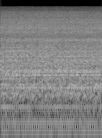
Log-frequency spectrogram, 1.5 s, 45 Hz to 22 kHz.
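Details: 2002 Mercury Sable after new plugs, wires, coil pack and valve cover gaskets: even, steady idle under heavy hiss, no stumble; engine runs smoothly with no misfire.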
